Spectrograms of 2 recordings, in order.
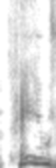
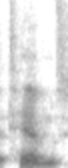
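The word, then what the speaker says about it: Thames: Kendo a German Navy ship sailed up the tames river blasting The Imperial March lol who says Germans have no sense of humor Chick-fil-A is Holy chicken it's great first it's pronounced the Tims you uncultured swine and two that is hilarious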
